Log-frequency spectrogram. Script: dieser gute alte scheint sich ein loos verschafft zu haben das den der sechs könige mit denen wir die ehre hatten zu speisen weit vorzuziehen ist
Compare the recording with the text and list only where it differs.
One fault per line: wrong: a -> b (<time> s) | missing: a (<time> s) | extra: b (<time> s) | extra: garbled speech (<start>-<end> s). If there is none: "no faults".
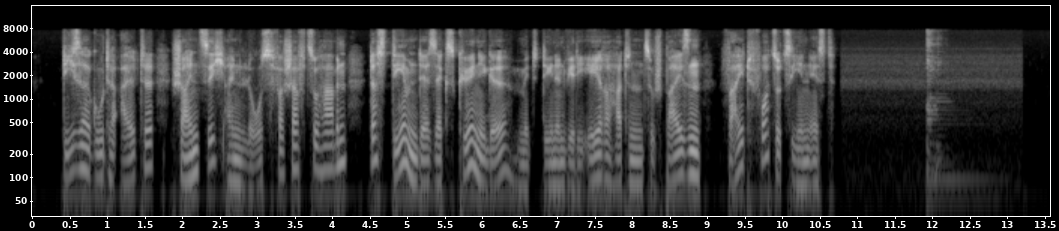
wrong: den -> dem (4.8 s)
